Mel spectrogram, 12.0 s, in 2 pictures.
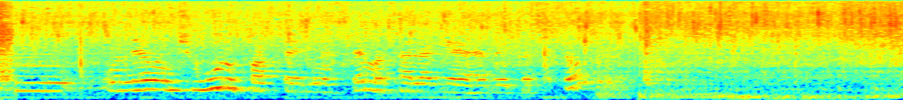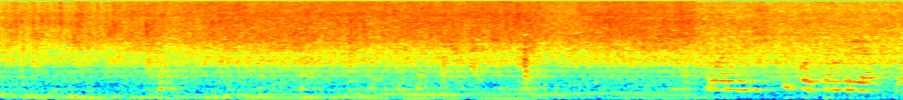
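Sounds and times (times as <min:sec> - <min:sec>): onions sizzling in hot oil: 0:00.0 - 0:12.0
steel ladle scraping pan: 0:04.1 - 0:10.7.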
